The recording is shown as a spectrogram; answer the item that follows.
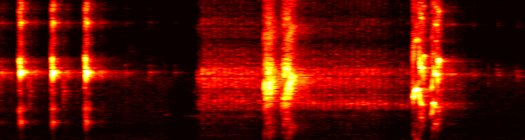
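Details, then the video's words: Chattering lovebird kept as a songbird, used to provoke rivals into answering: three short sharp chirps, a pause, then buzzy rasping notes and a double squawk, all high-pitched. "LAWAN PASTI LANGUNG NYAUT PANCINGAN LOVE BIRD CEREWET NGEKEK PANJANG"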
